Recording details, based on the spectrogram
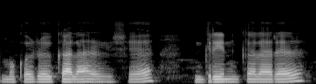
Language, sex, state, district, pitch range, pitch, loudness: Bengali, male, Tripura, Unakoti, 120-125 Hz, 120 Hz, -20 LUFS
